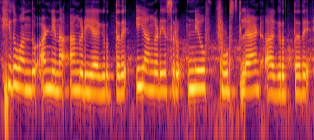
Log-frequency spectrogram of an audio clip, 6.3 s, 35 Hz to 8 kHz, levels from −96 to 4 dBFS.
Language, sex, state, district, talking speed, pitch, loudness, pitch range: Kannada, female, Karnataka, Bangalore, 105 wpm, 240 Hz, -12 LUFS, 215-255 Hz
